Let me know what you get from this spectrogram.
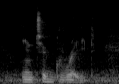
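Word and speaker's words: Integr8: And for those listening, remember, Automation Alley's Industry 4.0 conference, Integrate, that's spelled I-N-T-E-G-R and the number 8, Integrate, will take place November 9th in Detroit.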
